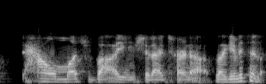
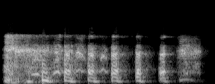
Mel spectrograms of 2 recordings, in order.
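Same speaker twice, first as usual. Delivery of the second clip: laugh; 6 semitones higher than usual. Real, not acted.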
